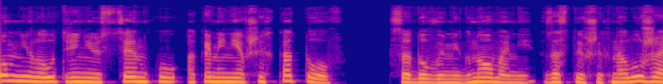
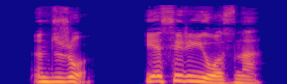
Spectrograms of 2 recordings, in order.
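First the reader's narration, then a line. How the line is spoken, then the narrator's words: Barking old woman. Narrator (Russian): рявкнула старушка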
